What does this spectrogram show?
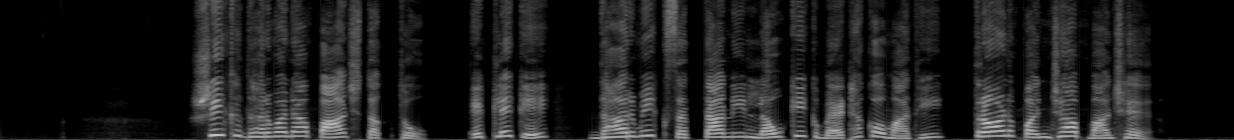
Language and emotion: Gujarati, neutral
